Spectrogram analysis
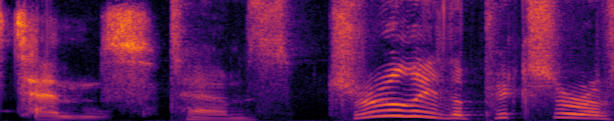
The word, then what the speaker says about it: Thames: It's Thames. Thames. Truly the picture of sanity. The H is silent, Jova.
